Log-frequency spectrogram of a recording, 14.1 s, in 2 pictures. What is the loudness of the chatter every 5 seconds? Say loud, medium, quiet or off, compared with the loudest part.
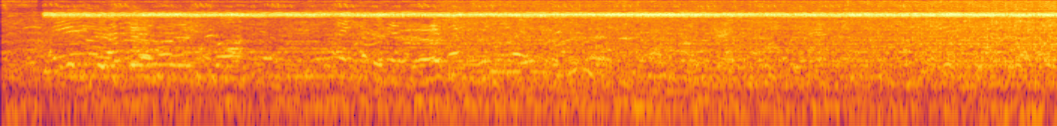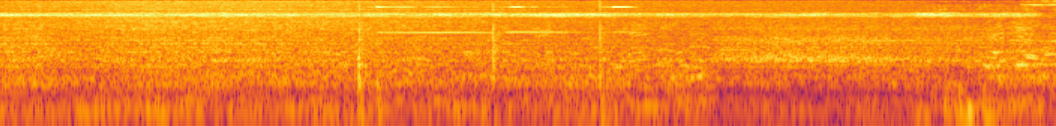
loud, medium, loud.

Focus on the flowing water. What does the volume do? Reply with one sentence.
The loudness of the flowing water goes up, then down.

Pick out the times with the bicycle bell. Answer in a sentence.
You can hear the bicycle bell from 9.4 to 11.3 s.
